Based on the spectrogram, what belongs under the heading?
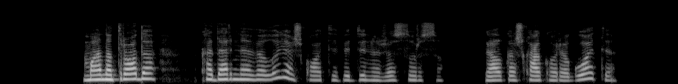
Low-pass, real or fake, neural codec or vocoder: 7.2 kHz; fake; codec, 16 kHz, 16 kbps, FreqCodec, smaller model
